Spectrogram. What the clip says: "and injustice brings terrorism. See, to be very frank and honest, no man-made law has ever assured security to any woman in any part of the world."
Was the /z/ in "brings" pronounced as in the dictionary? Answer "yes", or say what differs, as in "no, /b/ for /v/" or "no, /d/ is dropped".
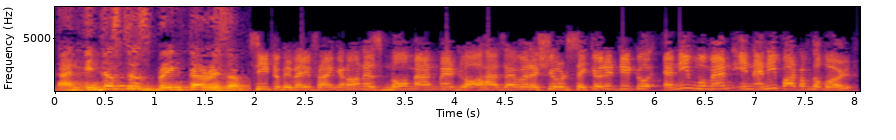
no, /z/ is dropped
